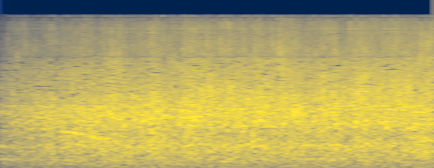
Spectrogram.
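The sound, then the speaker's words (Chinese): Audience applause swells in over the first half second, then holds as a dense, continuous patter of many hands at an even level, with no voices over it. “鼓掌。”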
